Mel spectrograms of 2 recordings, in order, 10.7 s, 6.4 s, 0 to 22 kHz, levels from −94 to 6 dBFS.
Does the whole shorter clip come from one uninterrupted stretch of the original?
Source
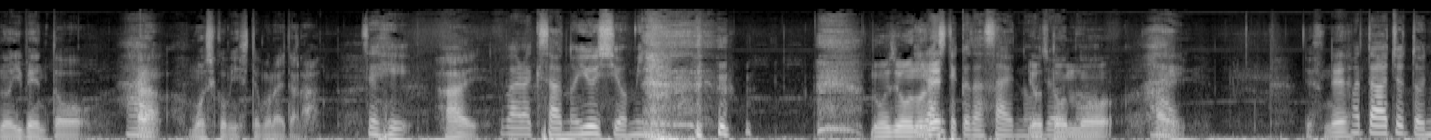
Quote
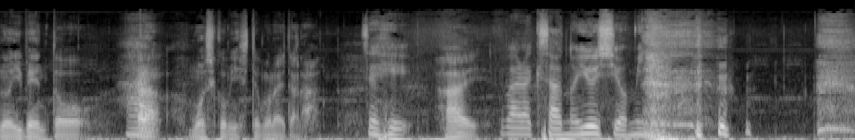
yes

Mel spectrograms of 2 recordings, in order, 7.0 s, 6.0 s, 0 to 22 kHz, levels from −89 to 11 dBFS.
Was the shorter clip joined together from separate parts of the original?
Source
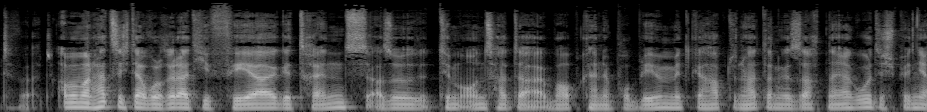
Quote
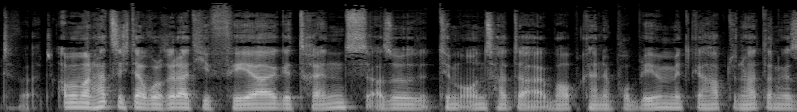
no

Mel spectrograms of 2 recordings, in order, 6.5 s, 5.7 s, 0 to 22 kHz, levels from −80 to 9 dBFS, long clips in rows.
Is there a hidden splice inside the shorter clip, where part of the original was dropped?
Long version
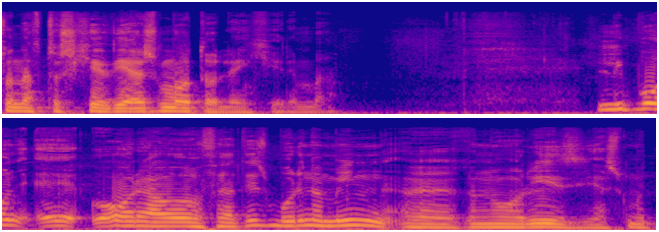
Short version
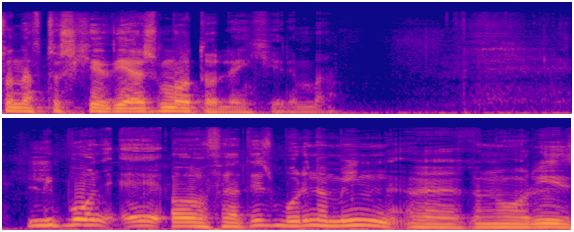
yes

